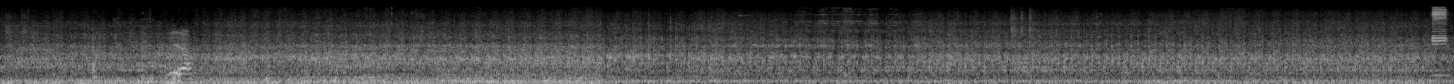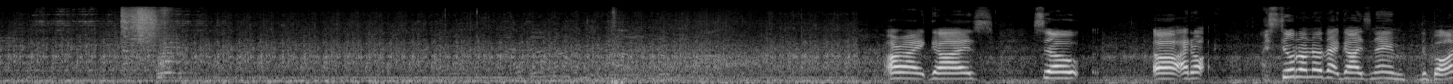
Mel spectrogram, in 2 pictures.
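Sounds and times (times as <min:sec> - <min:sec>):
diesel engine running: 0:00.0 - 0:29.0
brief hiss: 0:15.8 - 0:16.4.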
